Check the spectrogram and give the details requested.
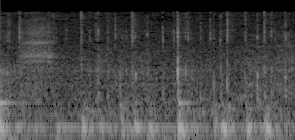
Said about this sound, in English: We'll give that a title. And the text that we want to display. Trouble typing.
